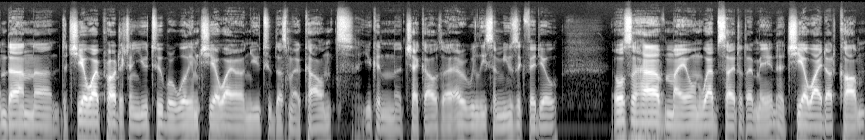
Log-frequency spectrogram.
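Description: A man's very deep, low voice in monotone, flat intonation at a fairly quick pace, on a very clean recording with a silent background. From Sweden. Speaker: musician. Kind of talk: casual chat. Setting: apartment. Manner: halting.

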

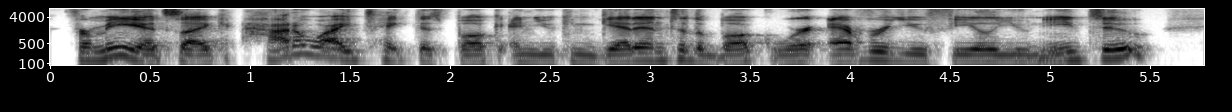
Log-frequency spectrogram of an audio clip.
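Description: A man with a Canadian accent has an unremarkable speaking voice, fairly low in pitch, with ordinary pitch variation. He speaks at a moderate pace in a very clean recording with a silent background. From Canada. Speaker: business consultant and author. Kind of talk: interview conversation.

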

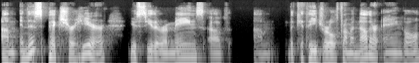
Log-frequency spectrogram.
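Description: The voice carries an American accent with ordinary pitch variation at a moderate pace. The background is quiet. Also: man, medium pitch for a man. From US, Ohio. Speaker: podcast co-host, academic with a PhD. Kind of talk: casual chat with photo presentation. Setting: video call with shared screen.

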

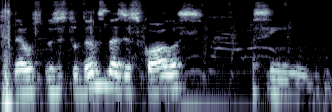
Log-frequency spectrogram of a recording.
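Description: A man talks at an unhurried, moderate speed. Background noise is clearly audible behind him. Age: 20s. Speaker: student union president. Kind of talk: casual interview.

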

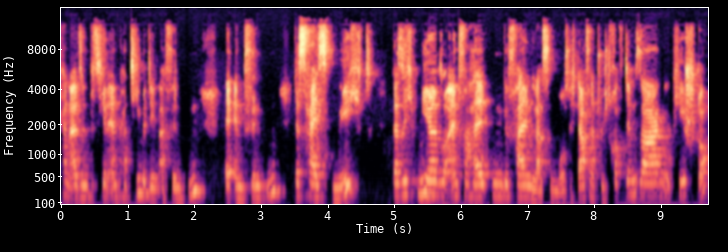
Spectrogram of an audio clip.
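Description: Bright and sharp in tone, a woman speaks at a medium pitch and moderate pace, with ordinary pitch variation and big swings in loudness. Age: 30s. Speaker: self-love coach. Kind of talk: casual interview.

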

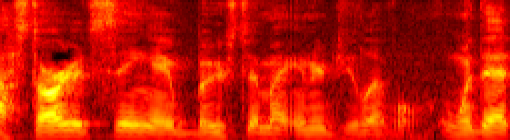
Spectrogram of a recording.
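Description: On a very clean recording with a silent background, a man with a normal speaking voice talks at a fairly quick pace, with a fairly low pitch and ordinary pitch variation. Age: 40s. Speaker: podcast host and author. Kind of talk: reading aloud from own book.

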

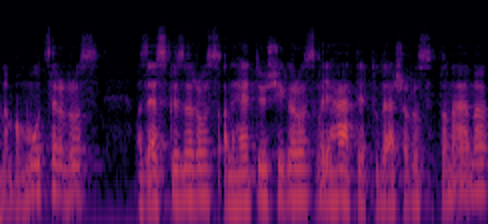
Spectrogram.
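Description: Vocal fry runs through this man's medium-pitched voice. His pitch swings very widely. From Szeged, southern Hungary. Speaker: sports fan community organizer. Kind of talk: casual interview.

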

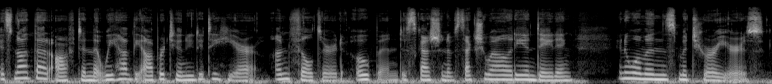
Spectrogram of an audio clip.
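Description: A woman's voice of medium pitch, dark and mellow in tone, with vocal fry and a fairly quick pace. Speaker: podcast host and pelvic health physical therapist. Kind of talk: interview.

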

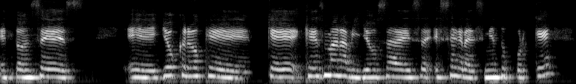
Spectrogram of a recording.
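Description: A woman speaks at a fairly slow pace in a monotone, flat voice. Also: fairly high pitch for a woman. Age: 40s. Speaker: lawyer and writer. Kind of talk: casual chat.

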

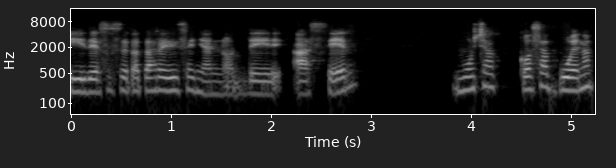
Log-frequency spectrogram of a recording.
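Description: This woman has a medium-pitched voice and a Puerto Rican accent. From Puerto Rico. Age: 40s. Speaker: educator and fashion content creator. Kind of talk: interview.

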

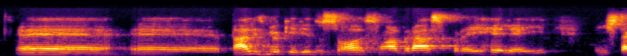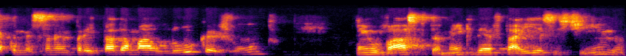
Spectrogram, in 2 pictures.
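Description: A man's fairly high voice with a rural Minas Gerais accent and monotone, flat intonation. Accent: Minas Gerais interior accent, noticeable. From Brazil, interior of Minas Gerais. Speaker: investor and day trader. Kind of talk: casual chat.

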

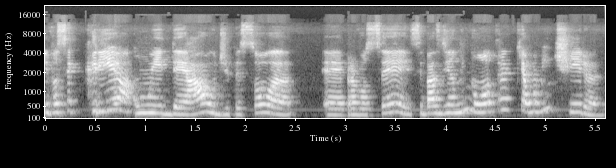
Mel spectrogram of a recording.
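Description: A high-pitched woman talks at a moderate pace. Her intonation is lively. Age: 20s. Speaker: psychology student. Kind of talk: casual chat.

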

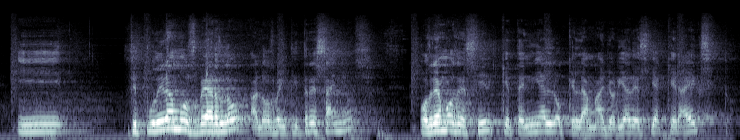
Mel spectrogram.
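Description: High-pitched male voice with music in the background. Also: ordinary pitch variation, fairly slow pace. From Mexico, Xalapa, Veracruz. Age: 30s. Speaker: life coach, podcast host. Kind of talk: motivational monologue.

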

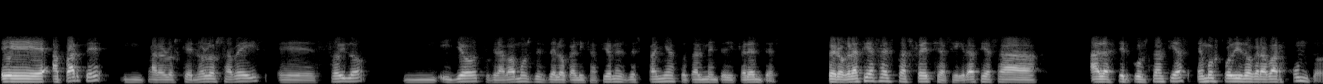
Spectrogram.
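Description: At a moderate pace, a man talks in an ordinary speaking voice, medium in pitch with ordinary pitch variation. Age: 40s. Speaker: podcast host, game developer. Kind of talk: casual chat.

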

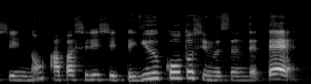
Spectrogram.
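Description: In an ordinary speaking voice, the speaker goes at a fairly slow pace with lively intonation. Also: woman. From Hokkaido, Japan. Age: 30s. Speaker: fitness instructor. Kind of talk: casual interview.

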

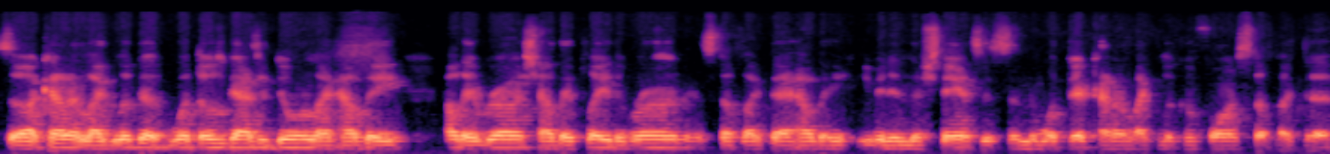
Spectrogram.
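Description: Rather quick delivery leaves almost no room for pauses. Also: man. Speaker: college football player, draft prospect. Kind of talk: interview.

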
